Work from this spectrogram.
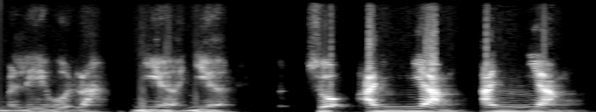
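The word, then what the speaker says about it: aññaṃ: So anyang. A-N-N-A-M is pronounced as anyang.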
